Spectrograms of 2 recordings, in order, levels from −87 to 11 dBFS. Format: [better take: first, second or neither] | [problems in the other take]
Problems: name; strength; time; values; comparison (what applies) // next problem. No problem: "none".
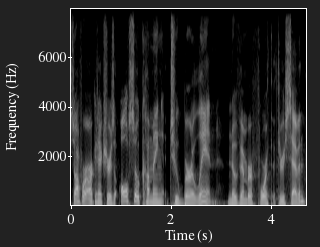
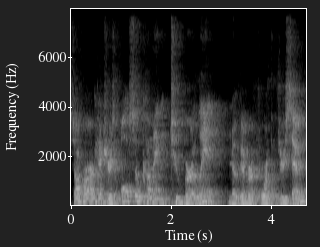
first | room echo; dies away in 0.9 s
